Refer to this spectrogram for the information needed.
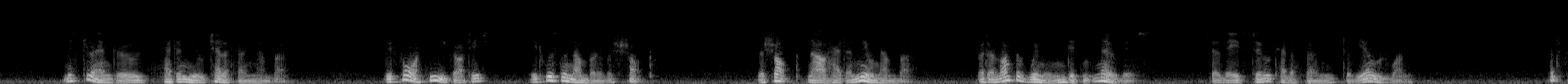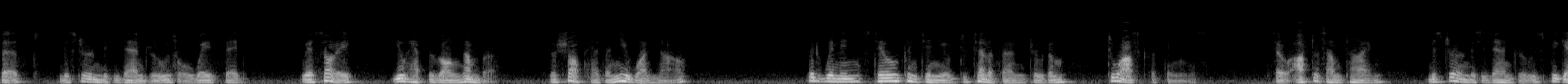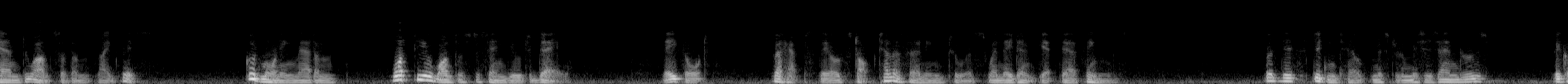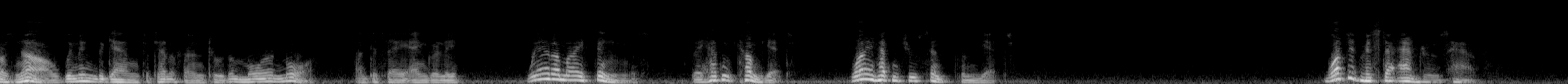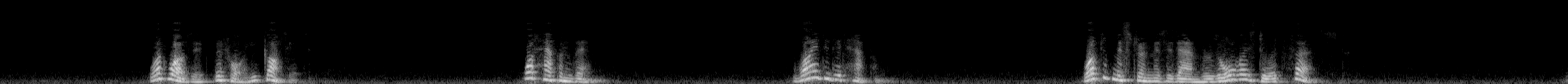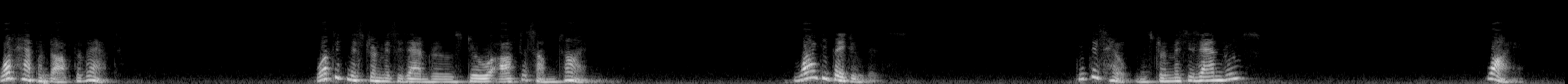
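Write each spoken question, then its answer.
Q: What did Mr. Andrews have?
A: A new telephone number

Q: What was it before he got it?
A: The number of a shop

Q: What happened then? Why did it happen?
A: Women still telephoned the old number because they didn't know the shop had a new one

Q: What did Mr. and Mrs. Andrews always do at first?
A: They said, "We're sorry, you have the wrong number. The shop has a new one now."

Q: What happened after that?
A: Women still continued to telephone them to ask for things

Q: What did Mr. and Mrs. Andrews do after some time?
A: They answered, "Good morning, madam. What do you want us to send you today?"

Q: Why did they do this? Did this help Mr. and Mrs. Andrews? Why?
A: They thought the women would stop calling when they didn't get their things; it didn't help, because women called more and more, angrily asking where their things were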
